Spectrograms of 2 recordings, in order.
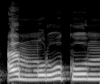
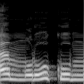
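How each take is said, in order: The two takes are said the same way.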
